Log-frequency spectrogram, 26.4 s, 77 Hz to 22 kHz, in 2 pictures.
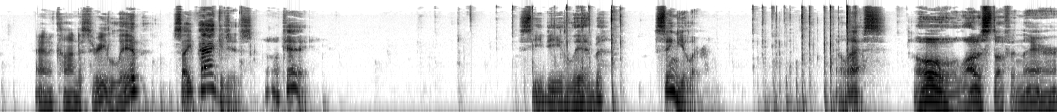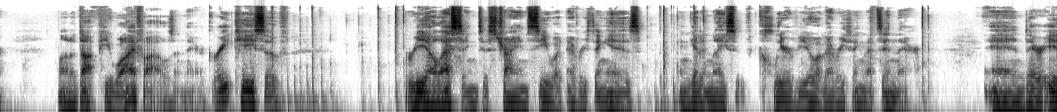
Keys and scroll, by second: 3.1 ctrl+super+Right, 16.4 ctrl+-.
